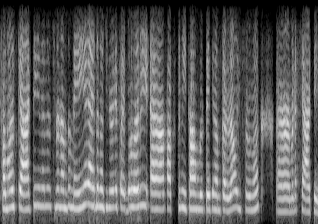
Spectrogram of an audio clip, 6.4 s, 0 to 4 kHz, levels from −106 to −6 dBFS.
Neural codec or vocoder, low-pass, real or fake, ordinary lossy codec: codec, 16 kHz, 0.5 kbps, X-Codec, HuBERT features, trained on general audio; 3.6 kHz; fake; Opus, 32 kbps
